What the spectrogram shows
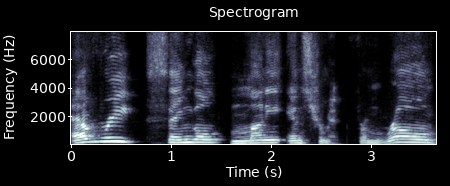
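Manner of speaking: slow, deliberate, repeated words.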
